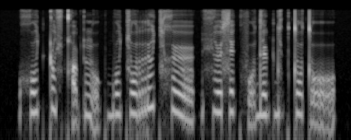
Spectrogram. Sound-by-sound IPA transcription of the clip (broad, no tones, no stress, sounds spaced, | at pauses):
x o c ʈ o ç qʰ æ̰ ʈ n o̰ k b o c o r ɯ c x ø | ç ø s e k f o̰ d e ʈ d y k t o t o̰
